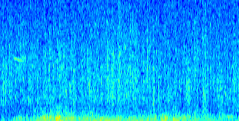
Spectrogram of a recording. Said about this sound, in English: They eye each other as rain pours down outside.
